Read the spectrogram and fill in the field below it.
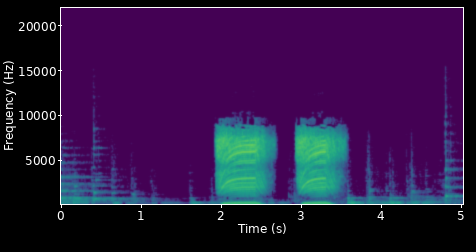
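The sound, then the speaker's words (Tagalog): A cellphone, set off by an alarm set for 11:11, vibrates against a surface in two loud, harsh buzzing pulses, each about half a second long, separated by a short gap, over a steady low hum and faint tones. “Nag-vibrate na nga cellphone mo.”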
